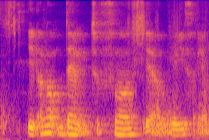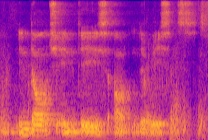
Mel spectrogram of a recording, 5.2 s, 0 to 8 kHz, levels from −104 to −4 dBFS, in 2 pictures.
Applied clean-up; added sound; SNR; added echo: neural separator model SepFormer DNS4.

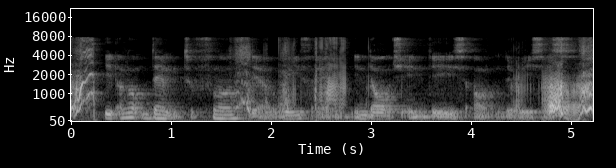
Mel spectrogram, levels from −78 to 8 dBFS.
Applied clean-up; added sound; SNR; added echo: none; Zipper (clothing); -3 dB; reverberation time 0.6 s.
